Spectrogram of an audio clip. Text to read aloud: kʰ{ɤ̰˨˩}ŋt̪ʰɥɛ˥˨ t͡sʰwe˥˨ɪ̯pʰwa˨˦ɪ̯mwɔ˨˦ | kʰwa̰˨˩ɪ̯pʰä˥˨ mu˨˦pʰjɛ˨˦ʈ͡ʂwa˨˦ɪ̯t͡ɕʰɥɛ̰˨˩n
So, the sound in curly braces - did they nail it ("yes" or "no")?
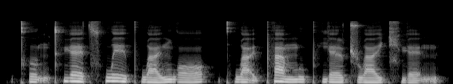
yes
